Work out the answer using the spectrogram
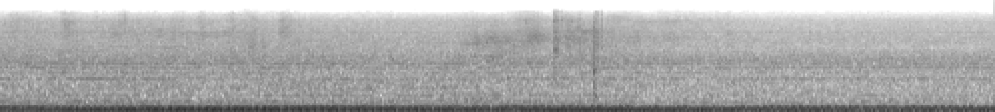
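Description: Deep, steady four-cylinder rumble that drops from a light rev to an even idle, no ticking or puffing; the exhaust sounds sealed.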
